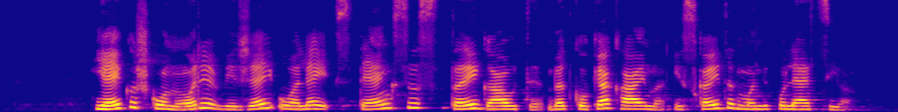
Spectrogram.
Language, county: Lithuanian, Marijampolė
